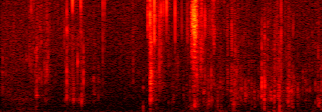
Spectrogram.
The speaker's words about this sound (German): Ich jetzt ein so ein Stück gegessen.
